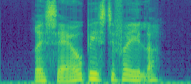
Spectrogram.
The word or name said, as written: reservebedsteforælder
